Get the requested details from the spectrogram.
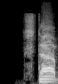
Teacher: when someone says stop very carefully, you may hear a small release after the P. But inside a sentence such as stop talking, the speaker may hold the P very briefly and move directly into the T of talking. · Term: release consonant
